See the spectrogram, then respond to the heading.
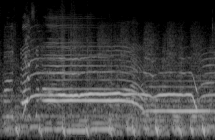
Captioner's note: both cheering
